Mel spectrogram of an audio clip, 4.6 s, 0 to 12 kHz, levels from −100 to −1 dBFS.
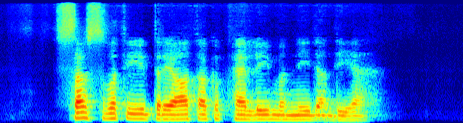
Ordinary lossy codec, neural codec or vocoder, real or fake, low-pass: AAC, 32 kbps; codec, 24 kHz, 0.5 kbps, DualCodec; fake; 10.8 kHz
